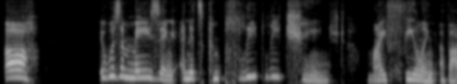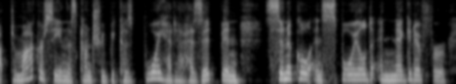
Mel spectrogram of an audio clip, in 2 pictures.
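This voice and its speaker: A middle-aged woman, a podcast guest, telling a story in an animated way and acting out the voices of the people she quotes. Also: medium pitch, normal speed, no room sound, clean studio sound. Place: podcast studio.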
